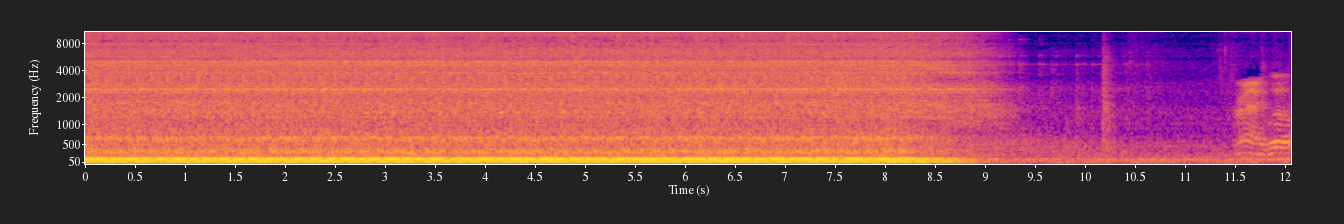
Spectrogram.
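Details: 1968 Camaro V8, second start-up, Holley EFI without correct injector data, idle not yet adjusted: deep even rumble under light revs for about eight seconds, then clean shutoff; a bit smoky from oil in cylinders, oil pressure error; normal revving.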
